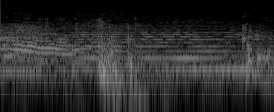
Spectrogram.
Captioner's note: thud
